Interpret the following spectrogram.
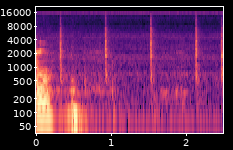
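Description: A low keypress thump, then several faint, sharp clicks at uneven intervals from the laptop's floppy drive as its head steps while the MS-DOS 6.22 setup program loads from the floppy disk.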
